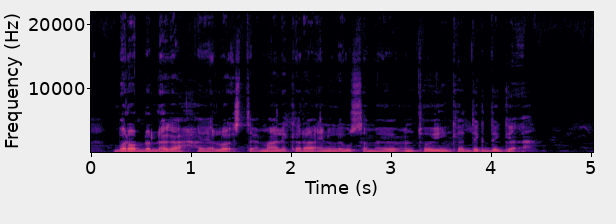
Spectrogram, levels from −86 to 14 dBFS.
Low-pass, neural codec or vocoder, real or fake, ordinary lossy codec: none; none; real; none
